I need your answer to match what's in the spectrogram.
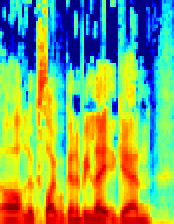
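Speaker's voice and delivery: normal talking voice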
